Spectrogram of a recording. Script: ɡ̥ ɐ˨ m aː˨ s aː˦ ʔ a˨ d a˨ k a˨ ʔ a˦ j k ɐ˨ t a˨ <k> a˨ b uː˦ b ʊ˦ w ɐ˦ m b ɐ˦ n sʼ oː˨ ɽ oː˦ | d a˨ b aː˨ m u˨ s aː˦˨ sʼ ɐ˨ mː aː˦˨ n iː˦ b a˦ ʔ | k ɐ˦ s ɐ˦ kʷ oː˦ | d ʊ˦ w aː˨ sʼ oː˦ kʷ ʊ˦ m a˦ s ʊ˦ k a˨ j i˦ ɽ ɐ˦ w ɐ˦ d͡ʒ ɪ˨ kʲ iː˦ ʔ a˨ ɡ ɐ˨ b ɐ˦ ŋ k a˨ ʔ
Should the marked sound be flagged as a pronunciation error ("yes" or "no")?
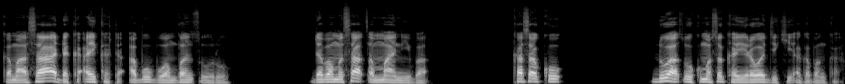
yes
